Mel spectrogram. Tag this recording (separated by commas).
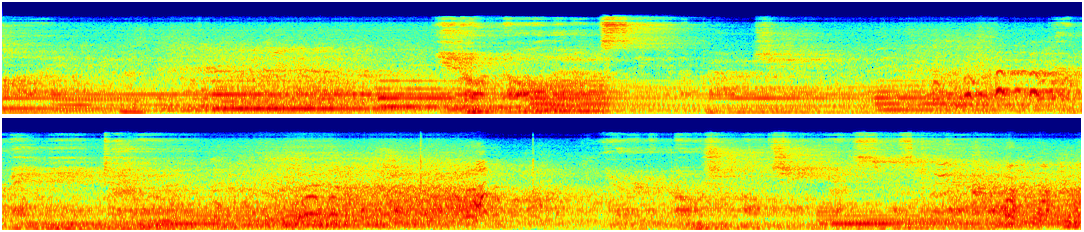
Music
